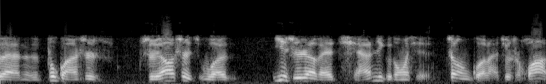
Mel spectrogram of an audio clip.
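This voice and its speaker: With long, frequent pauses, a man speaks at a moderate pace, his pitch fairly high with ordinary variation. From Shanxi, Taiyuan. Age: 20s. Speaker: caller seeking relationship advice. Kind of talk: call-in advice conversation.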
